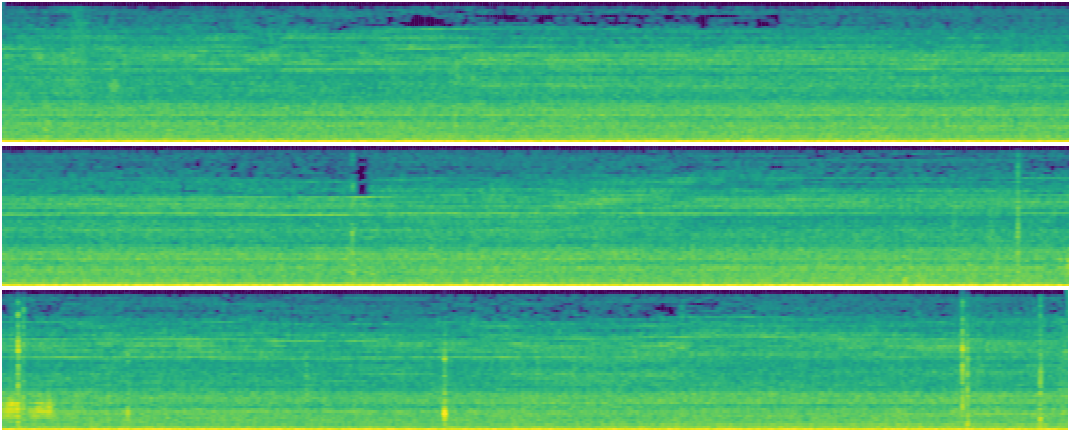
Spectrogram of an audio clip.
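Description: Steady low rumble of an airliner's jet engines and rushing air, heard from inside the passenger cabin on final approach.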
